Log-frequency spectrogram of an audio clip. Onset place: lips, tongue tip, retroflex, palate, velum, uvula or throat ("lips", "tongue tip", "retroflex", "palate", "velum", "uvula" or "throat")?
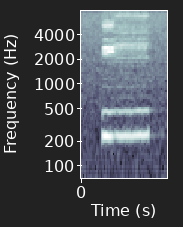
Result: palate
